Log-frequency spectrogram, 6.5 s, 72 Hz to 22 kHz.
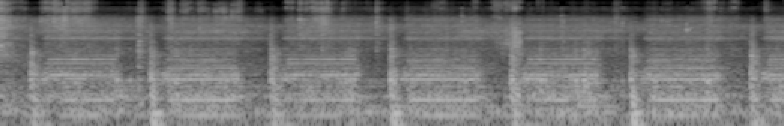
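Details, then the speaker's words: Whirlpool/Maytag WTW5105HC2 top-load washer in factory diagnostic mode: after the lid locks it senses, and the motor hums in short pulses with a whir then a click, nudging the drum. Normal drum activation. "The lid just locked, so it's sensing. So whenever the lid locks, you're either going to be activating the drum of some sort."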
